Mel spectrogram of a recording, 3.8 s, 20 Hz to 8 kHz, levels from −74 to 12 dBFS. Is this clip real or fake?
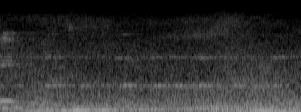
real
